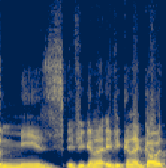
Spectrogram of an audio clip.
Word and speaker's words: Miz: Or the Maz. Like, it's the Miz.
